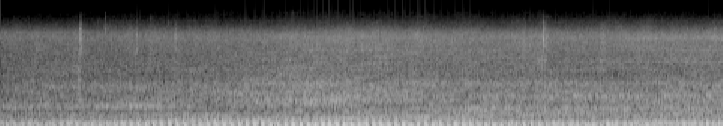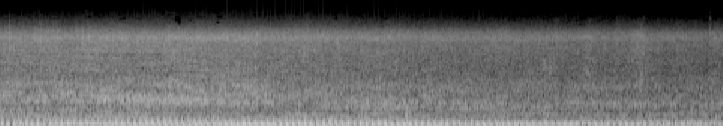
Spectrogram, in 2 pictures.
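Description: Motor vehicle engine running with a low hum. It grows louder over the first two seconds, holds, then eases off near the end.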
